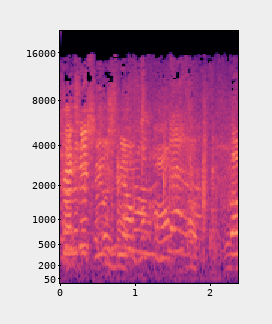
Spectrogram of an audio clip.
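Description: Children's voices talking, unclear speech from start to end.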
